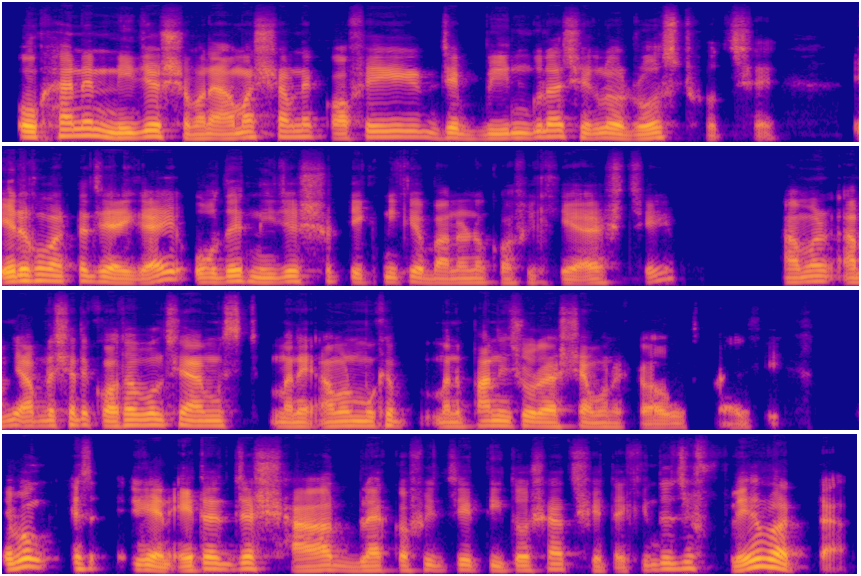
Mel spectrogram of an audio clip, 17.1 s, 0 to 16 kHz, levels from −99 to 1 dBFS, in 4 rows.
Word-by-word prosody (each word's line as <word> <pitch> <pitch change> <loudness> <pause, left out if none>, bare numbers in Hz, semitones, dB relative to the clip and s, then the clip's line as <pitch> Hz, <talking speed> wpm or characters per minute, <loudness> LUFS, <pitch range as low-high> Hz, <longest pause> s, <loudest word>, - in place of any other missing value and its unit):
ওখানে 170 +5 +2 0.2
নিজস্ব 150 +5 +3
মানে 110 0 +2
আমার 140 +3 +1
সামনে 150 +1 -1
কফির 145 +6 0 0.2
যে, 125 - +4 0.2
বিনগুলো, 125 +7 0
সেগুলো 120 0 0
রোস্ট 135 - 0
হচ্ছে। 445 +1 -11 0.5
এরকম 150 +3 +6
একটা 145 +2 -3
জায়গায় 105 - +4 0.2
ওদের 135 +4 +2
নিজস্ব 130 +4 -2 0.2
টেকনিকে 115 +1 -4
বানানো 105 +1 -3
কফি 95 - -10
খেয়ে - - -2
আসছি। - - -11 0.7
আমার 135 +5 0
আমি 125 +5 -2
আপনার 130 +1 -3
সাথে 150 0 -1
কথা 120 +4 +4
বলছি 145 +1 -1
আম 125 - 0
স্টি - - -10
মানে 110 +1 +1
আমার 120 +2 +1
মুখে 120 - -2 0.4
পানি 125 0 +3
চলে 115 -3 +3
আসছে 105 - -5
এমন 100 0 -6
একটা 85 - -7
অবস্থা 90 - -12
আরকি। - - -16 0.4
এবং 205 +2 +7 0.5
এগেইন - - +5
এটার 150 -2 +3
যে, 155 - +6
স্বাদ 110 +5 +3
ব্ল্যাক 110 0 0
কফি 130 - -4
যে, 130 - -2
তিত 110 -2 -7
স্বাদ 140 -1 -1
সেটা - - -7
কিন্তু 125 +5 -5
যে, - - -2
ফ্লেভার 200 -1 +6
টা - - -3
130 Hz, 190 wpm, -24 LUFS, 115-150 Hz, 0.7 s, এবং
